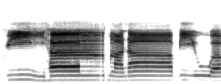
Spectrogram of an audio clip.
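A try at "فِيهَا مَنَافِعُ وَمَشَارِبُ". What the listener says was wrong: Ain, manafi'u. Tapi O-nya jangan berhenti di sini ya, sambungin. Sambungin, ayo. Bukan wa manafi'u ya, wa manafi'u ain.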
